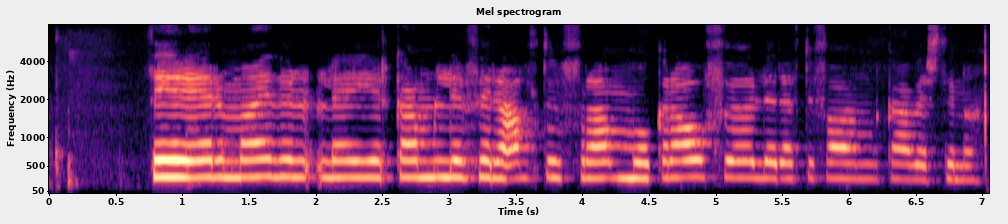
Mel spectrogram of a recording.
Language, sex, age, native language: Icelandic, female, 12, Icelandic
